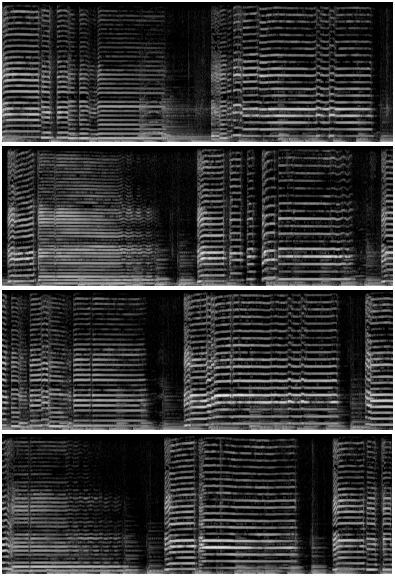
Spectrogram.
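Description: Live small-group jazz: a tenor saxophone plays a solo line of held and running notes over piano and double bass.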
